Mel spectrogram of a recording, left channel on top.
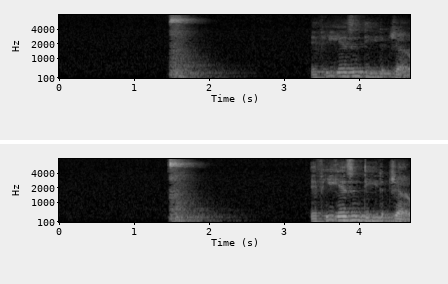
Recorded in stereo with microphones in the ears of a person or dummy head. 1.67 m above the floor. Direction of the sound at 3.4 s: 85° right.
